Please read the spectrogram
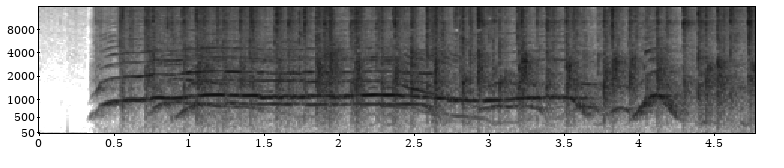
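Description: A live audience at the Holiday Inn Express in Leeds Armouries, Leeds, bursts into a round of applause, dense overlapping clapping with some cheering and whoops rising above it, sustained and loud throughout.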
